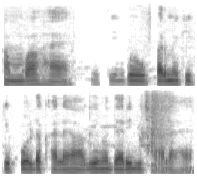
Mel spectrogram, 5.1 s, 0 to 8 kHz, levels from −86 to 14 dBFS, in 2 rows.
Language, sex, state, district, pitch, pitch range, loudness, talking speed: Hindi, male, Jharkhand, Sahebganj, 100 Hz, 95-105 Hz, -24 LUFS, 185 wpm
